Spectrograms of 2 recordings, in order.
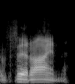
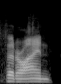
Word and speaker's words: Verein: The word for association in German is a Verein. The V is pronounced like an F. And this Verein sort of is tethered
